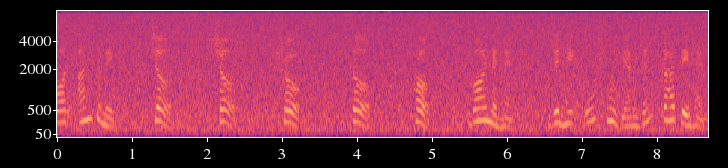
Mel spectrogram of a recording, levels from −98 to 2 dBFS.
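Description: Nothing here counts as a fault: the speech has simply gone through a call's usual microphone processing, with nothing above 8 kHz, and the room's own background noise sits about 9 dB beneath it, just as you'd expect.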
